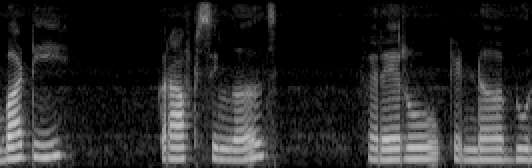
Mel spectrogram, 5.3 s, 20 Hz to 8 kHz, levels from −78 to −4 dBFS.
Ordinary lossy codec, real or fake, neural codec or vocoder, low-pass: none; real; none; none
